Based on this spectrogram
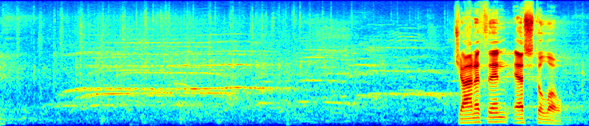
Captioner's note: cheers and applause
